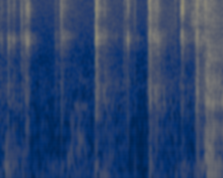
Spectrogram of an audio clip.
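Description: Poker chips being handled at the table, a handful of light, irregular clicks.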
